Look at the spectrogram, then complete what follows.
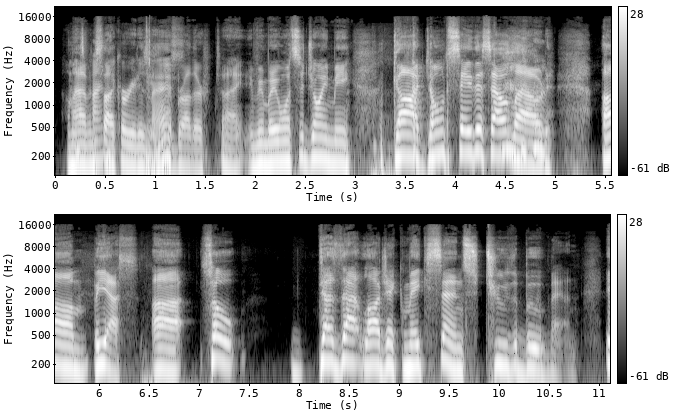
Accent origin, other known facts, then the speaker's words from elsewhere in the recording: United States; because I'm an American, and when I would go to Brazil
